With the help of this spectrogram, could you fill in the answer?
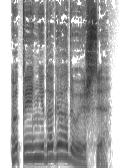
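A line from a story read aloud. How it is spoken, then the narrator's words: Sad question. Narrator (Russian): печально спросил хранитель библиотеки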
